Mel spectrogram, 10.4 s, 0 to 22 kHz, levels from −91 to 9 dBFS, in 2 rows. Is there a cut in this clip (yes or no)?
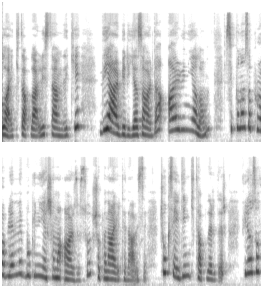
no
